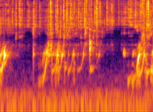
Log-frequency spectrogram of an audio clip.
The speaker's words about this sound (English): Even now, I blew some bubbles in the milkshake.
